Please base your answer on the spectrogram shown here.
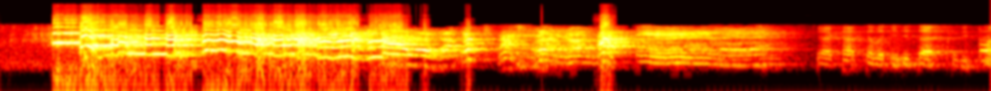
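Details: Husky talking and whining to go for a walk when its owner gets home from work: loud, drawn-out, wavering harmonic howls and yowls with rising and falling pitch, fading to softer whines near the end.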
